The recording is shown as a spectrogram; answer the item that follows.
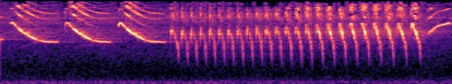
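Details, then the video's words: Canary singing in Belgian style: three clear, downward-curving whistles, then a fast even rolling trill of bright pulses lasting nearly two seconds. "This Canary’s Melody Makes All Birds Join In – Pure Belgian Singing"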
